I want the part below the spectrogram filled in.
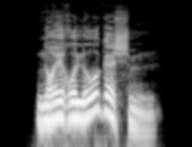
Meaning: strong dative masculine/neuter singular of neurologisch
- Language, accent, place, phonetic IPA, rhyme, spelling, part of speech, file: German, Germany, Berlin, [nɔɪ̯ʁoˈloːɡɪʃm̩], -oːɡɪʃm̩, neurologischem, adjective, De-neurologischem.ogg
